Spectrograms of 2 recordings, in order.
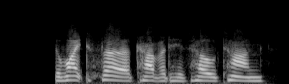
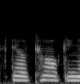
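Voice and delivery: plain reading voice

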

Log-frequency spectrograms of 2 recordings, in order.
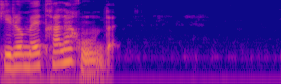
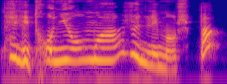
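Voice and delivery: louder, snapping refusal; venomous cry; 5 semitones higher, 8 dB louder than usual. Acted. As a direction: turn on him like a viper. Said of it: "cria le pantin ... comme une vipère".

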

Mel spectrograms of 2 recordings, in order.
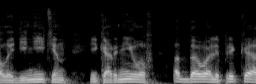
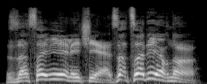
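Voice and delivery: high, loud battle cry; 9 semitones higher, 6 dB louder than usual. A narrator's reading. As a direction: hurl the war cry. (боевой клич восставших)

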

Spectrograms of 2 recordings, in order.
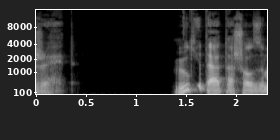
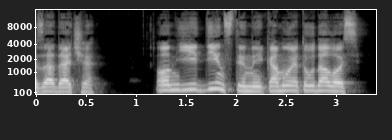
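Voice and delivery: higher, louder, assured angel speaking; angel Gabriel's voice; 8 semitones higher, 10 dB louder than usual. Acted. Angel defending Lucifer to the men, high and loud. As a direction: speak as a proud, certain angel.

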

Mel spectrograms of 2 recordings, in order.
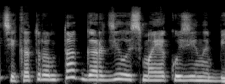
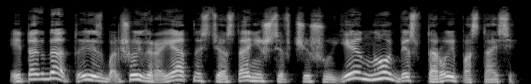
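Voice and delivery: lower, measured spirit voice; low dragon spirit voice; 6 semitones lower than usual. A narrator's reading. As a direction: speak as a wise old dragon spirit. Spirit continues reasoning.

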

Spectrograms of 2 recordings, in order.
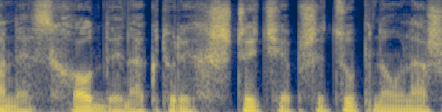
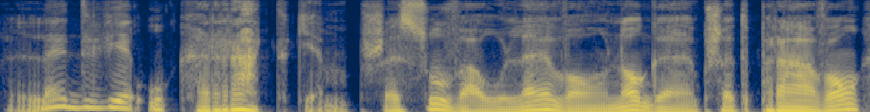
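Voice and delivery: usual speaking voice

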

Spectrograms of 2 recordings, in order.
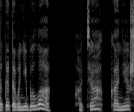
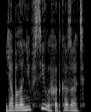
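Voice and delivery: usual speaking voice

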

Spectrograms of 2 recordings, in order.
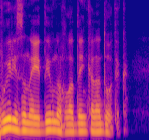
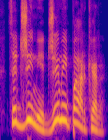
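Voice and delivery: put-on high, loud boy reporting in; boy answering radio; 9 semitones higher, 4 dB louder than usual. A narrator's reading. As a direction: call your name eagerly into the radio. Хлопчик відповідає по радіо. (високо й голосно називає себе в рацію)

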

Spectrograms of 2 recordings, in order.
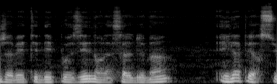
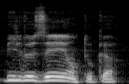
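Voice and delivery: loud, high dismissive outburst; brusque exclamation from an old professor; exclaiming; 6 semitones higher, 6 dB louder than usual. A narrator's reading. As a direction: cry it out, then settle. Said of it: "s'écria le père Calcaire".

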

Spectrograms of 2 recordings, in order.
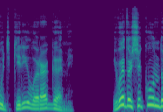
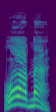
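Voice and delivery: usual speaking voice

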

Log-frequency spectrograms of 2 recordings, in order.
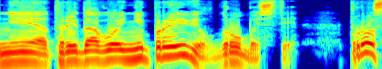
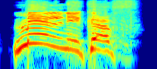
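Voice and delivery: barking; slower than usual. Acted. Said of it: "рявкнула Страт".

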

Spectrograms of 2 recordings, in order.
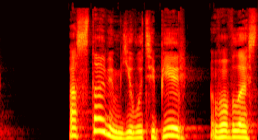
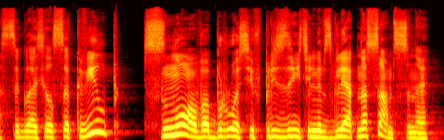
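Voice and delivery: usual speaking voice

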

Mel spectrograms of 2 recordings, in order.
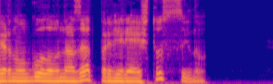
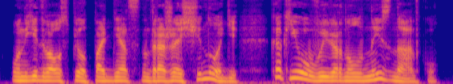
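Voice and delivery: plain reading voice

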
